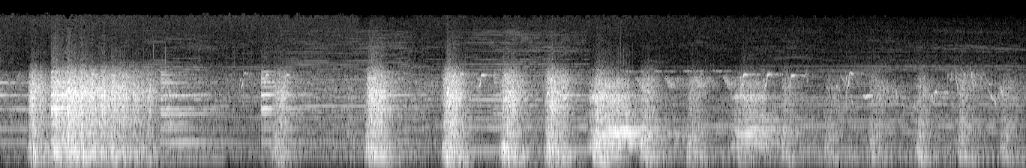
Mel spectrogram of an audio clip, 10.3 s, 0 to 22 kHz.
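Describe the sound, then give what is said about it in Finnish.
A steam train on a railway opens with a loud, dense burst, then settles into a steady series of rhythmic chuffs, prominent, with no voices. “Ensimmäinen pätkä rautatietä Suomessa valmistui vuonna 1862 Helsingin ja Hämeenlinnan välille.”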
